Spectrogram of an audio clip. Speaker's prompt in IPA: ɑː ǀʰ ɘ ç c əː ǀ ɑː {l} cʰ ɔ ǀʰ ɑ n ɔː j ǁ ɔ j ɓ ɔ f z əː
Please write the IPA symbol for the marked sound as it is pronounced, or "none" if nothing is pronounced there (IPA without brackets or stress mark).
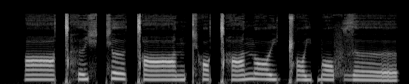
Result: n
